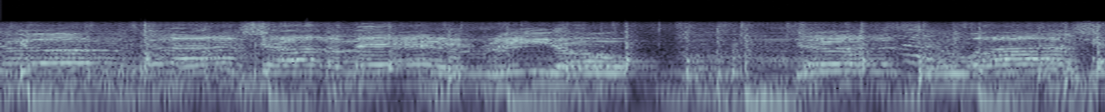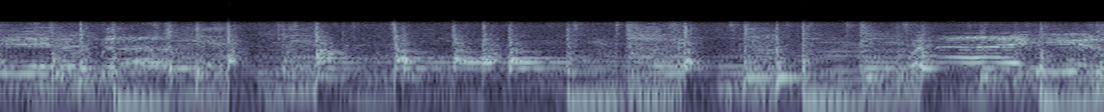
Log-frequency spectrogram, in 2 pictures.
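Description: Live acoustic folk music: a strummed acoustic guitar and a djembe hand drum keeping a steady beat, with a sung melody over them.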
